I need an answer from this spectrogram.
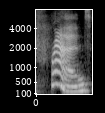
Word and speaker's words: friend: So for example, in the word friend, we know that the letter F says f. That's a decodable part of the word, but the spelling IE, that's an irregular spelling for the eh sound.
